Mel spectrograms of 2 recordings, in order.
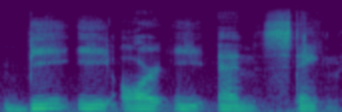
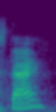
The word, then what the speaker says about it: Berenstain: stain right a-i-n it's b-e-r-e-n stain stain the berenstain bears it's not stein no no that's the mandela effect because you think it's s-t-e-i-n everyone thinks that and you think it's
